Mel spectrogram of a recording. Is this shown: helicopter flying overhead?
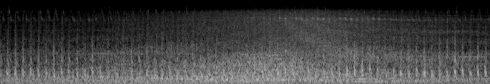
yes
